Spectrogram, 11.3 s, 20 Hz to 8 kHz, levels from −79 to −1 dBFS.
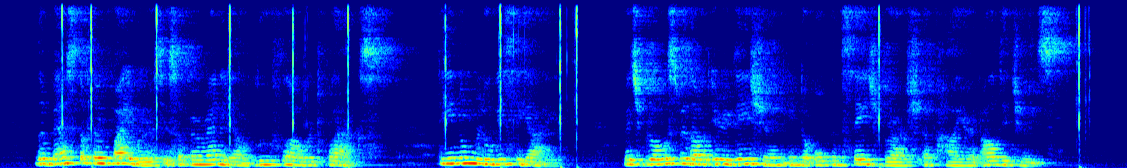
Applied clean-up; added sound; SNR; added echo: none; Scissors; 18 dB; reverberation time 0.7 s.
